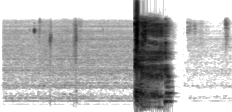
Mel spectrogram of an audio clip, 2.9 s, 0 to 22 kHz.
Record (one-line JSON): {"cough_length": "2.9 s", "cough_amplitude": 32768, "cough_signal_mean_std_ratio": 0.3, "survey_phase": "beta (2021-08-13 to 2022-03-07)", "age": "18-44", "gender": "Female", "wearing_mask": "No", "symptom_cough_any": true, "symptom_new_continuous_cough": true, "symptom_runny_or_blocked_nose": true, "symptom_diarrhoea": true, "symptom_fever_high_temperature": true, "symptom_headache": true, "symptom_onset": "4 days", "smoker_status": "Never smoked", "respiratory_condition_asthma": false, "respiratory_condition_other": false, "recruitment_source": "Test and Trace", "submission_delay": "2 days", "covid_test_result": "Positive", "covid_test_method": "RT-qPCR"}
